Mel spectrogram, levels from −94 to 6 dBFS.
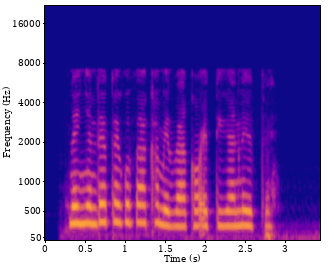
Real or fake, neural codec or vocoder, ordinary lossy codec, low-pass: fake; codec, 16 kHz, 8 kbps, FunCodec, trained on Chinese and English, 25 frames a second; none; 7.2 kHz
